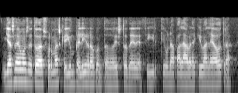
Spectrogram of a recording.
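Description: Gravelly Spanish-accented male teacher. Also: medium pitch, flat delivery, fast talker, lo-fi sound. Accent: Spain Spanish. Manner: patient, explains with everyday examples. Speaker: language teacher co-host. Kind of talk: explanatory lesson chat.

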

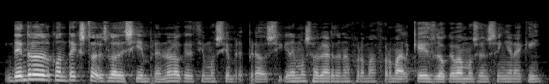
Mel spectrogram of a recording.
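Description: A man teaching a language lesson, patiently drilling pronunciation slowly. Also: mid-range voice, steady tone, a bit bright, muffled recording. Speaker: Chinese teacher.

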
